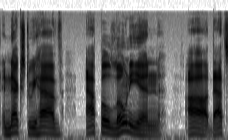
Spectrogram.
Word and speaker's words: Apollonian: All right, next we have Apollonian. Ah, that's how you pronounce that word.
